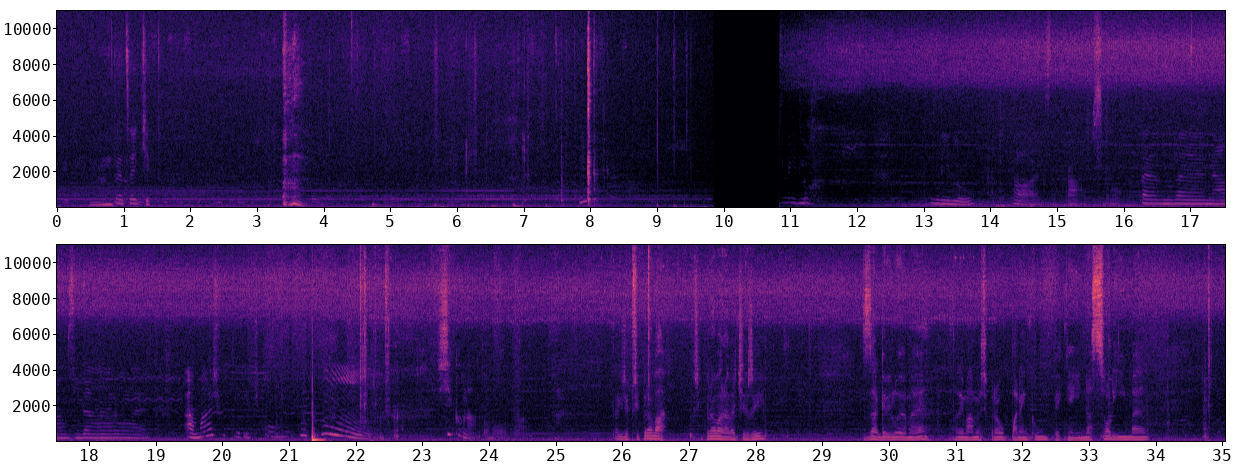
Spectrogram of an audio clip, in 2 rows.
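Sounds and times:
faint steady hum: 0.0 - 9.8, 10.9 - 35.0
loud sharp thump: 21.4 - 21.8.

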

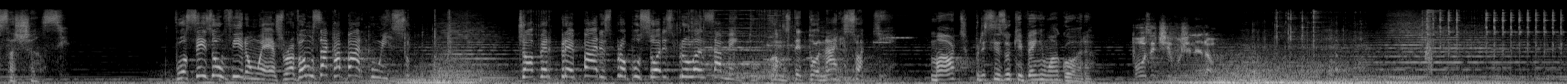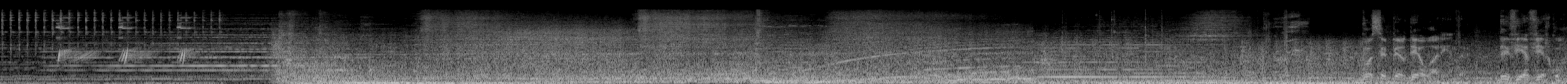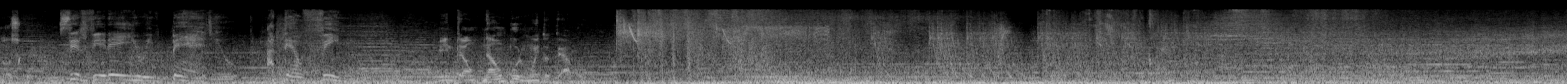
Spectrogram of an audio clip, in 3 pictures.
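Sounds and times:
background music: 0.0 - 47.0.

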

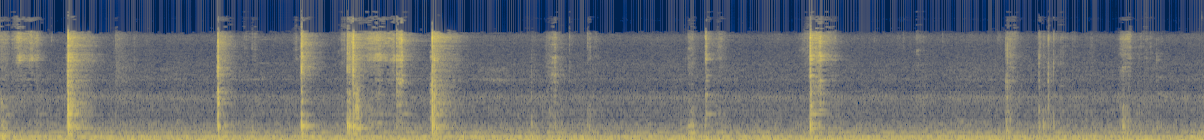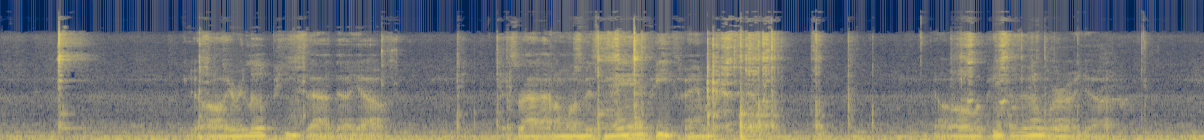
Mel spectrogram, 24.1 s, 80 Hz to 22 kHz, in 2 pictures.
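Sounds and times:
steady low hum: 0.0 - 24.0
metal fork clinking against pan: 12.6 - 13.0.

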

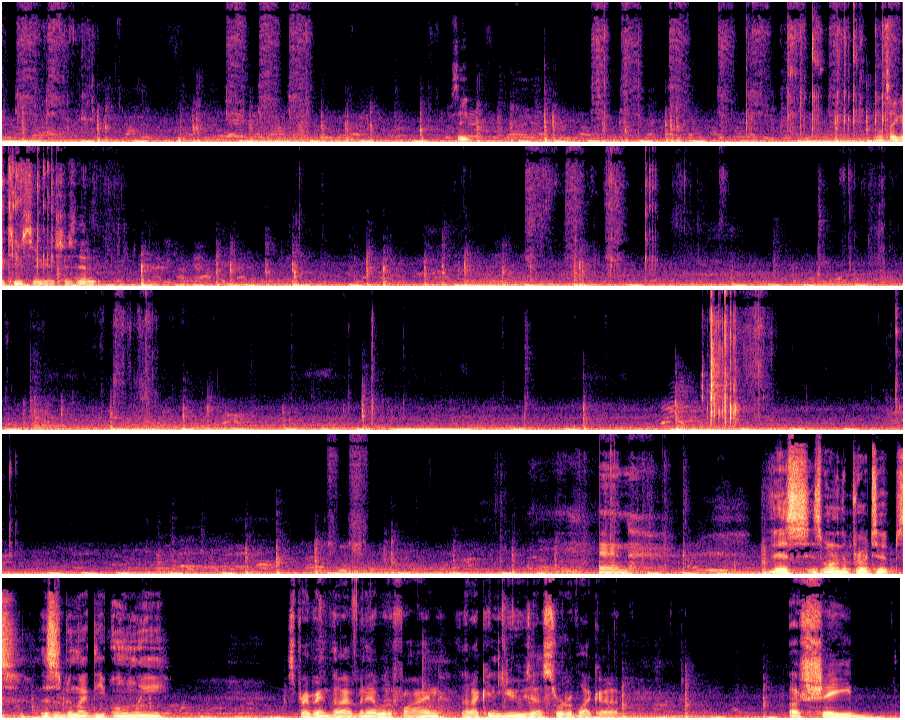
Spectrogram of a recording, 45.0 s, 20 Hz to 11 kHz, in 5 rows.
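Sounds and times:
rifle handling clicks and scrapes: 7.4 - 9.7, 14.3 - 16.3, 25.0 - 25.8, 26.9 - 27.2
constant low rumble: 7.8 - 45.0.

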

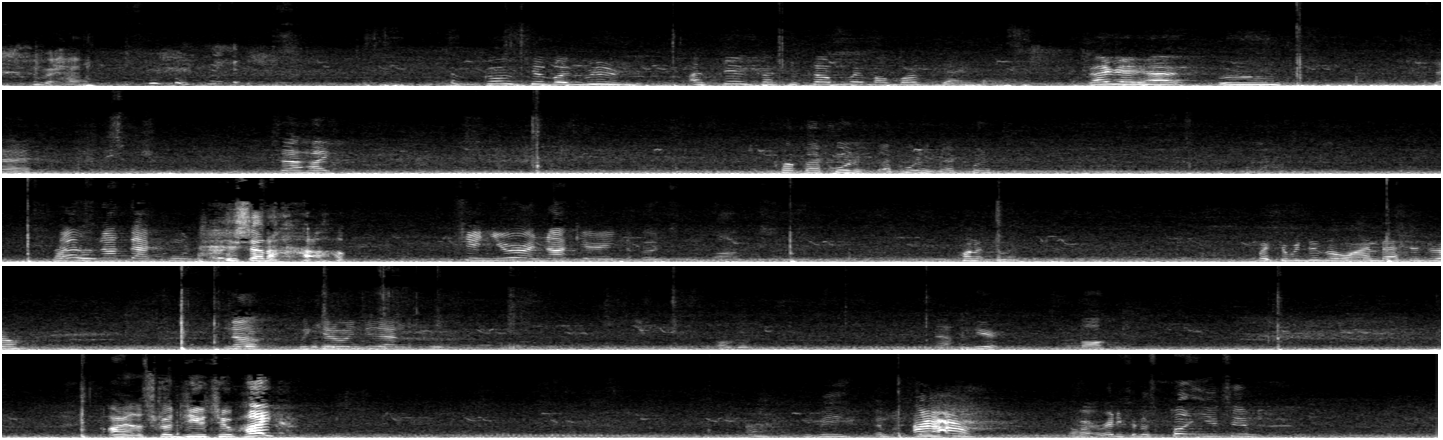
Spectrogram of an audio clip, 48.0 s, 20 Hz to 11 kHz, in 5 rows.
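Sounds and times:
steady low rumble: 0.0 - 47.9
boy calling out: 44.4 - 45.1.

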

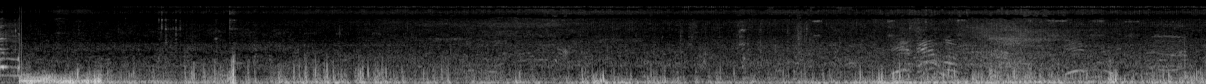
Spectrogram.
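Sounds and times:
wind rumbling on microphone: 0.0 - 12.0
bicycle knocks and rattles: 0.6 - 4.4, 5.7 - 12.0.

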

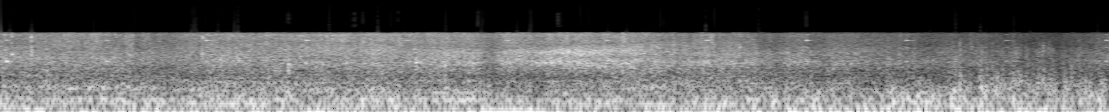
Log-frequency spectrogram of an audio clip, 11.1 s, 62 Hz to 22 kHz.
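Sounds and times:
traffic rumble: 0.0 - 11.0
wind buffeting microphone: 0.0 - 11.0.

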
